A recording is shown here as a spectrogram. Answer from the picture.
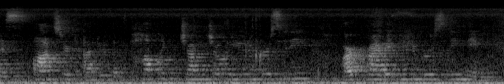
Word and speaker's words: Zhengzhou: Pronounce your university. It's Zhengzhou. Zhengzhou.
